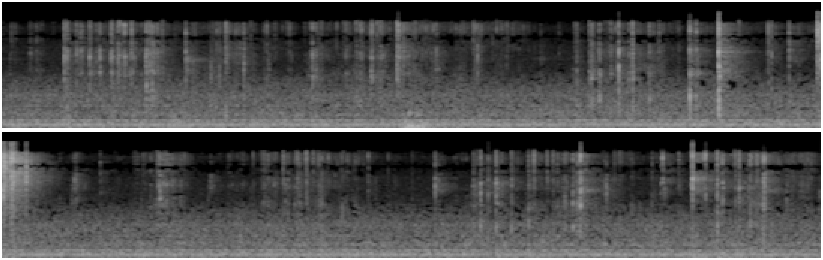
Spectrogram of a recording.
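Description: A solid soap bar with a gold coating is scored and shaved with a craft knife, giving a steady crackly scraping full of small bright clicks over a low constant hum. A louder, brighter rasp stands out near the middle of the clip before the quieter shaving resumes.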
